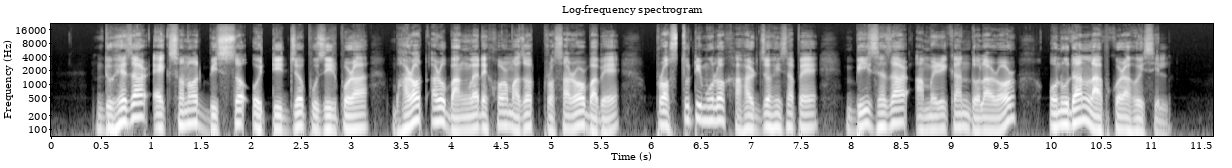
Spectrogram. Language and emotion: Assamese, neutral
